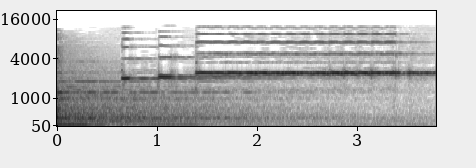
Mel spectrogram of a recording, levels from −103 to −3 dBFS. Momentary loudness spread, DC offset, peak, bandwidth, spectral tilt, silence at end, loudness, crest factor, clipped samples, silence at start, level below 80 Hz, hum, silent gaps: 8 LU; 0.2%; -8 dBFS; 13 kHz; -3 dB/octave; 0 s; -19 LUFS; 14 dB; under 0.1%; 0 s; -58 dBFS; none; none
